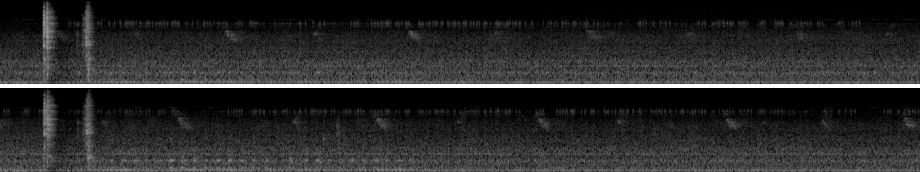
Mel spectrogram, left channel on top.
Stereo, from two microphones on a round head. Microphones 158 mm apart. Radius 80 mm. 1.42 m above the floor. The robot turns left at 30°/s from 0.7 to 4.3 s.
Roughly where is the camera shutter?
Left.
